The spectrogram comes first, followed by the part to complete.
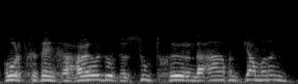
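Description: An actor playing a solemn, theatrical poetry reciter in a radio play, declaiming with portentous weight. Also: male voice, sits high, steady tone, normal speed. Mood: declamatory, eerie. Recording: muffled, phone-like old radio recording.

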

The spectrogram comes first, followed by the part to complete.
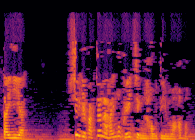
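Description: A woman with a Cantonese accent narrating a story in a colloquial, dramatic, expressive and exclamatory style. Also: a little high, normal speed, soft background music.

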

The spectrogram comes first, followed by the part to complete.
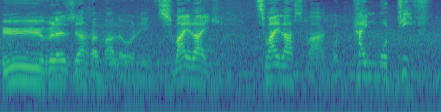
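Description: A pompous, slow-witted policeman in a radio play. He holds forth officiously and complacently in a mid-pitched voice, with clear outdoor traffic noise behind. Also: sing-song. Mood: grave, pompous.

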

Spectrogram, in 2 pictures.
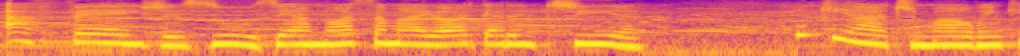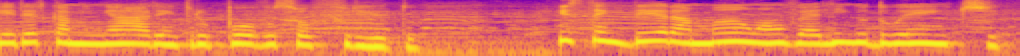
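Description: A woman's voice: fairly high pitch, fairly even intonation, a little slow, over music, lightly acted. An actress with a Brazilian accent playing a devout, fearless teenage Roman noble girl, formal and earnest, in a radio drama. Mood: earnest, reassuring. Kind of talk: dubbed radio drama acting. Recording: dull lo-fi audio.

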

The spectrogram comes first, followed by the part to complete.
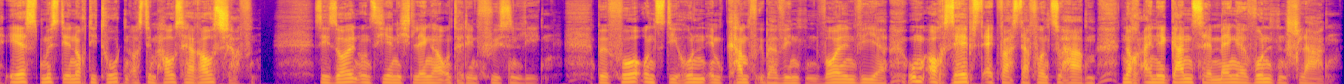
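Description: Ein Schauspieler spielt in einem deutschen Hörspiel einen stolzen, kampferprobten jungen Kriegerfürsten. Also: male voice, mid-range voice, normal speed, no room sound, clean studio sound, natural voice. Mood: commanding. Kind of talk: German radio play of a medieval epic.

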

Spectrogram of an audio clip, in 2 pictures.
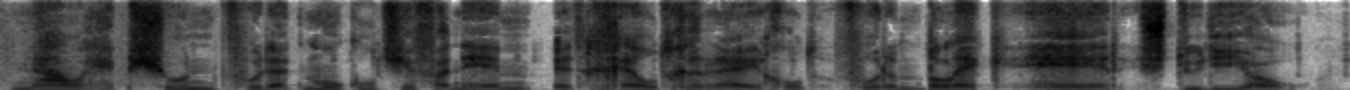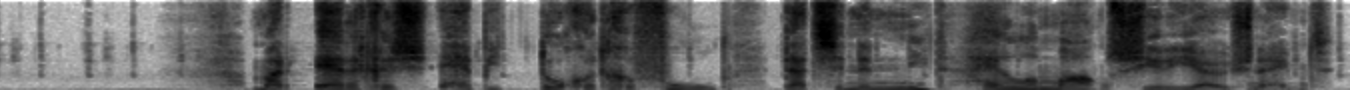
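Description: An actor narrating an audio drama as a cynical, streetwise storyteller, colloquial and deliberate. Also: male voice, low voice, big pitch swings, fairly bright tone, full character voice. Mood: wry, cynical.

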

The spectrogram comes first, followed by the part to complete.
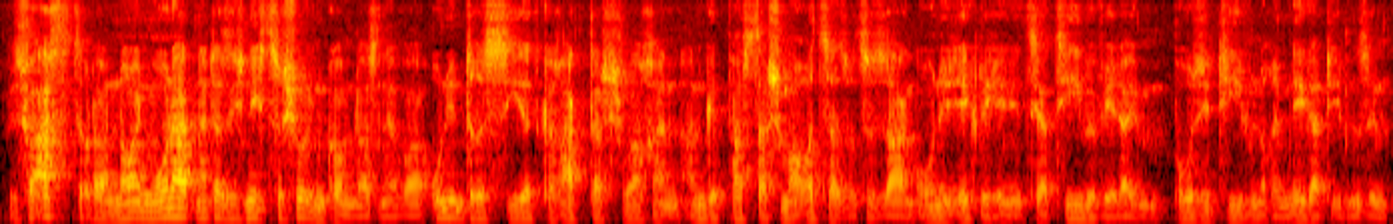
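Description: Deep, ruthless interrogating captain. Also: male voice, fast talker, hardly any pauses. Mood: contemptuous, cold. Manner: curt, commanding, dismissive. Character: hard, impatient, ruthless male interrogating captain. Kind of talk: radio drama dialogue.

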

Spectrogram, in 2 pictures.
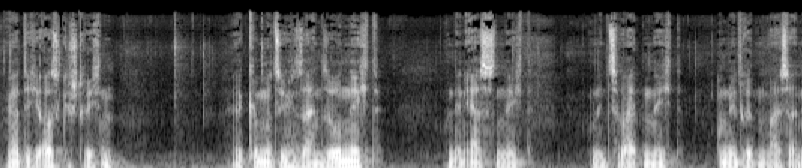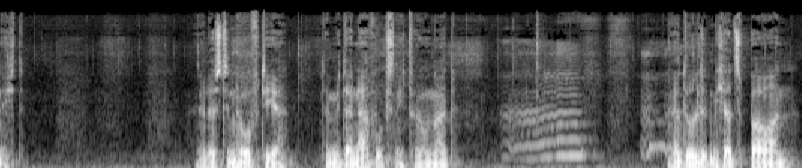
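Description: Smug farmer in a radio play, dark mellow low voice, taunting. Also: male voice, flat delivery, moderate pace, gravelly, pauses often, husky. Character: taunting, self-assured farmhand turned master of the house. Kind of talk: literary radio drama acting.

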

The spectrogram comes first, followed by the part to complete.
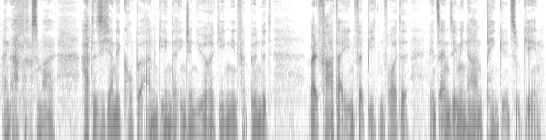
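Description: A man acting as a young, sardonic engineer telling his story in a radio play, wry and deliberate, with pauses and self-corrections. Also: a bass voice, lively intonation, gravelly, warm tone, breathy edge, heavily acted. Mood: dry, sardonic. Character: young engineer, sardonic company employee recalling his father. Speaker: narrator and lead actor. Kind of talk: German radio play monologue, reflective storytelling.

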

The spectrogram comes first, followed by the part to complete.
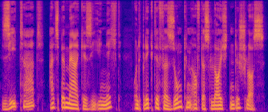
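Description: A male narrator reads scripted literary prose for a radio drama. His voice is on the low side with a gravelly creak, recorded very dry. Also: lively intonation, takes it slowly, no room sound.

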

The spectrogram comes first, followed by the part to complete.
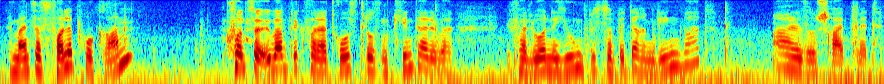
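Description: A woman acting in a German radio drama as a sardonic, world-weary young aspiring actress with a deadpan, cynical delivery. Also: lowish voice, close to an everyday voice. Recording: clear outdoor street and traffic noise. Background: city street ambience with vehicles.

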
